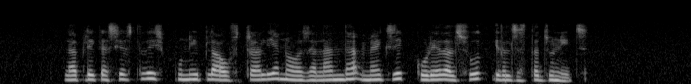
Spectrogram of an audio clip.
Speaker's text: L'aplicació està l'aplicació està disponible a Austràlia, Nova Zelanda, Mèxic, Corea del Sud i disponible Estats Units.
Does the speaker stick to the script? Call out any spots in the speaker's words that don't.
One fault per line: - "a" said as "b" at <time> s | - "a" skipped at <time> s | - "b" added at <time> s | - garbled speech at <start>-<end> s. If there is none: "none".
- "l'aplicació està" skipped at 1.5 s
- "disponible" said as "dels" at 5.0 s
